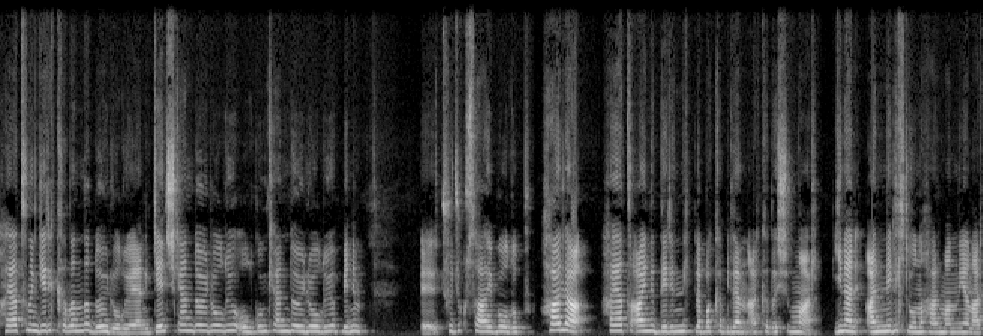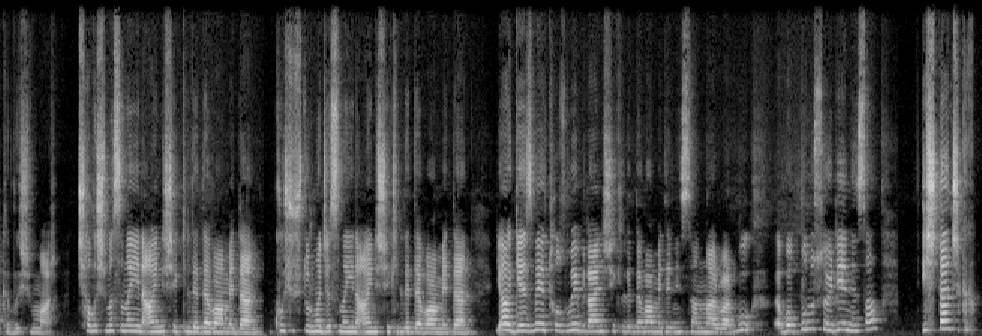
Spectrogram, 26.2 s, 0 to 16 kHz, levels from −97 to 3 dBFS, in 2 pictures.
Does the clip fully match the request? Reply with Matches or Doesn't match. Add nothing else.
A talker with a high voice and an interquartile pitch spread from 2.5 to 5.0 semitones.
Matches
